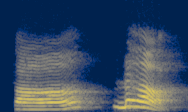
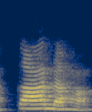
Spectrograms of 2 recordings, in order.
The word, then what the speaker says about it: कान्हा: कना कानहा हो जाता कानहा गलत है हमें कान्हा बोलना चाहिए था कान्हा यहां पर कान्हा का उच्चारण शुद्ध है तो आद ना इसलिए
